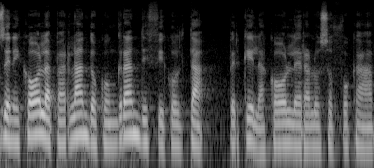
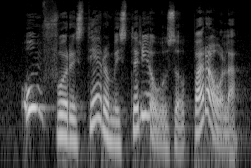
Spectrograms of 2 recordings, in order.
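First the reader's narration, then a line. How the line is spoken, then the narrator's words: Exclaimed. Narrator (Italian): esclamò il baronetto Mulberry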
